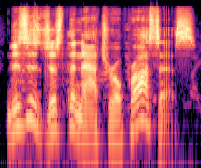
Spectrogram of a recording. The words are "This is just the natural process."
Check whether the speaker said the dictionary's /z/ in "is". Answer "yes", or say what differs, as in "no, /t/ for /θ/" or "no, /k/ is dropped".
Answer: yes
